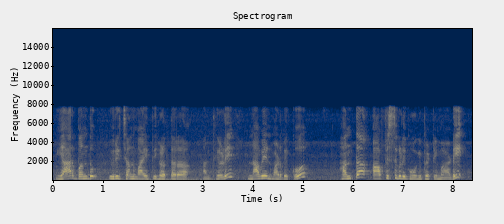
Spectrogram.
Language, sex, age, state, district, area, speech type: Kannada, female, 60+, Karnataka, Bidar, urban, spontaneous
